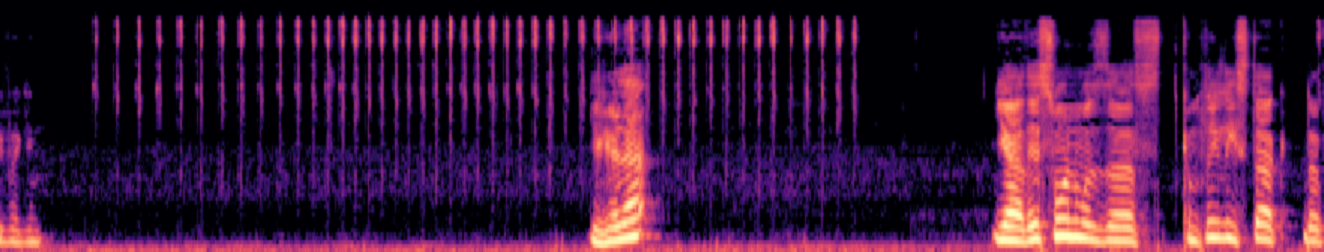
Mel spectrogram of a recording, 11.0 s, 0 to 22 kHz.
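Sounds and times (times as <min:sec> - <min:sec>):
valve rattling in light clicks: 0:00.8 - 0:07.6.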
